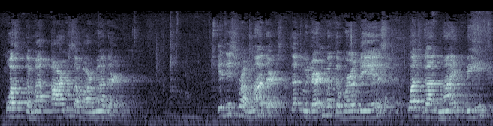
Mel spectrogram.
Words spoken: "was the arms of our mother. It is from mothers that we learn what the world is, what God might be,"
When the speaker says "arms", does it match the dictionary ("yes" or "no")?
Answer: no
